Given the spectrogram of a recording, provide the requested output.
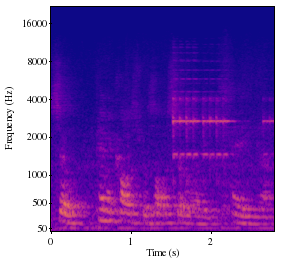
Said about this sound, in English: sorry, that's my alarm.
